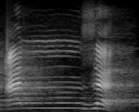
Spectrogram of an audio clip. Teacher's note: Non sukun bertemu dengan huruf za itu adalah ifa, samar-samar. Ada ennya tapi juga ada dengungnya.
